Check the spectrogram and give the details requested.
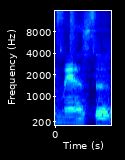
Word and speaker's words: Mazda: Canadians say Mazda the way they say pasta. Noted. Oh, you guys say Mazda? You guys say it wrong?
